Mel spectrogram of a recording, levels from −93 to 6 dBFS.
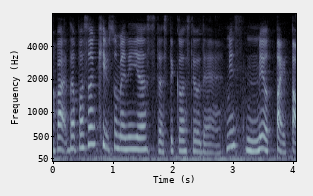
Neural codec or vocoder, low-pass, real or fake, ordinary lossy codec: none; none; real; none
